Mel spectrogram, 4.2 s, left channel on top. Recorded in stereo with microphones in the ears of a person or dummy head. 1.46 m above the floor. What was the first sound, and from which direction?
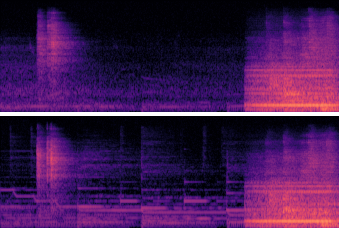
A camera shutter, 45° right (ahead or behind).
